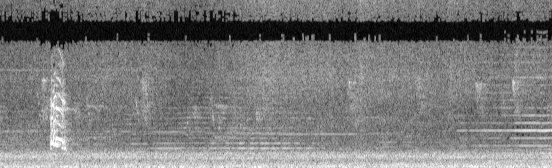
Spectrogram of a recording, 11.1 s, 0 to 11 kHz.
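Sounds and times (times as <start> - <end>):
low city ambience rumble: 0.0 - 11.0
falling bird call: 1.0 - 1.6.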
